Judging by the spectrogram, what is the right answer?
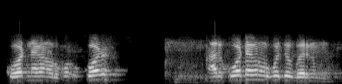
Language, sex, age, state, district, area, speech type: Kannada, male, 30-45, Karnataka, Belgaum, rural, conversation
